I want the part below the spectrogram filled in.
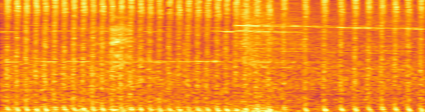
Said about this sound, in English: Oh, fuck. My helicopter's gonna crash.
